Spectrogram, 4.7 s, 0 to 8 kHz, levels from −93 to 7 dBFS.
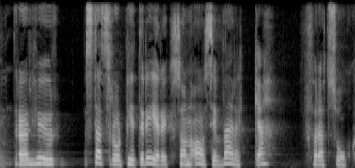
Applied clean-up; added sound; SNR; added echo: neural mask model RNNoise.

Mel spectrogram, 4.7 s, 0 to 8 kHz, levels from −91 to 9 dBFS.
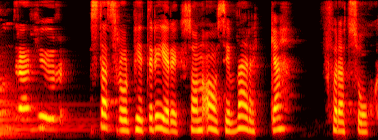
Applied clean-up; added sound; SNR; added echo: classical method log-MMSE.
